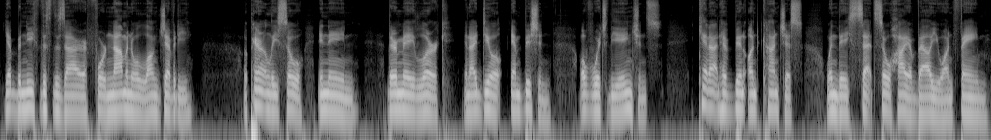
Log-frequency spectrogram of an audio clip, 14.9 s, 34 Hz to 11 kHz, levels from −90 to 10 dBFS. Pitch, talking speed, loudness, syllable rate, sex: 105 Hz, 135 wpm, -20 LUFS, 4.7 syllables/s, male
